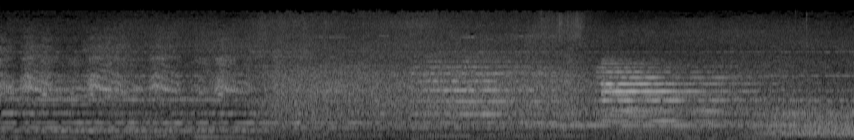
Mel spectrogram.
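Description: Church bells ringing, their overlapping tones hanging and fading, with a fresh set of tones starting about six seconds in.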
